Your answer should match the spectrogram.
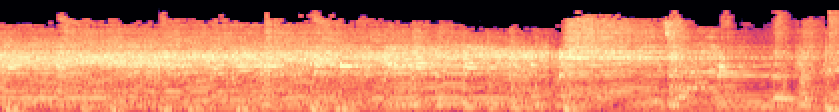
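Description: Live rock band playing loud: electric guitars, bass and drums over a steady drum beat. A little over four seconds in, a cymbal crash opens a new section with a held low bass note.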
